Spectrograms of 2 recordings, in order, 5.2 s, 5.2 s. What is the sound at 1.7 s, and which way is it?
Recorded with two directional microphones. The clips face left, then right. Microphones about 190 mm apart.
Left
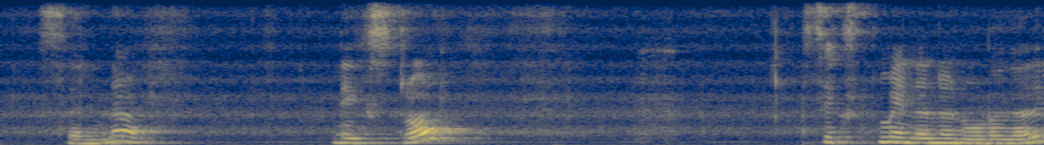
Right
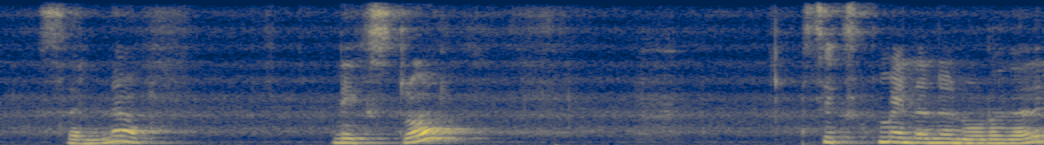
Speech, 15° right (ahead or behind).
